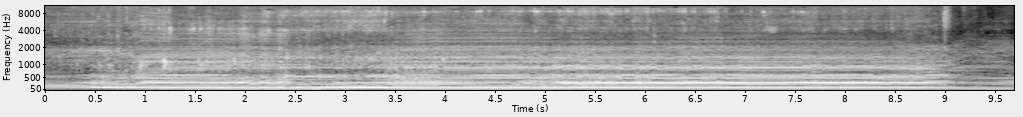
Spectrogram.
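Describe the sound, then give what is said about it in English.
An espresso machine brews a shot with a loud, steady humming pump drone full of even harmonics. The drone holds for about nine seconds, then dies away at the end. “You know what that sound means. Another espresso coming out of the machine.”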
